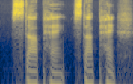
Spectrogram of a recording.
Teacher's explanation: 这个 p 的音会连读到 h stophanging，然后这个的音呢就几乎听不见了。OK，所以开头 would you stop hang 四个音节大家多注意。OK，这是有难度的。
